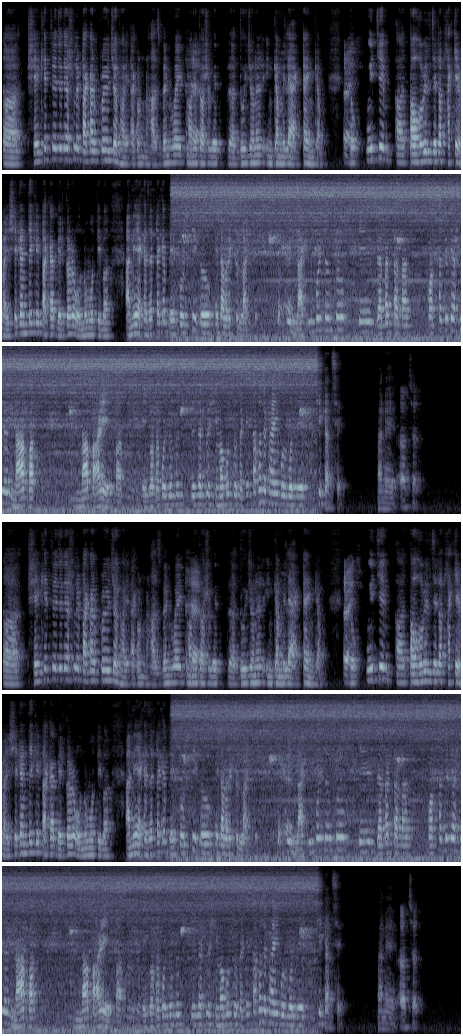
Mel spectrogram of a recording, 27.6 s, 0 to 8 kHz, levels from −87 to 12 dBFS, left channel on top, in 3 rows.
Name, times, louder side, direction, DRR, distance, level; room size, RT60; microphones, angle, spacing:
voice 1, 0.0-14.3 14.7-17.4 17.7-19.3 19.7-20.8 21.2-25.1 25.9-26.2, left 2 dB, 45° left, 3.2 m, -27 dB
voice 2, 3.7-4.0 6.8-7.1 14.7-15.1 20.9-21.3 26.2-26.7, right 4 dB, 85° right, 2.2 m, -34 dB
sound 1, 11.7-21.1, left 2 dB, 10° right, 3.1 m, -44 dB
sound 2, 12.5-24.7, left 4 dB, 25° left, 2.7 m, -30 dB
16.5 x 8.5 x 2.5 m
head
